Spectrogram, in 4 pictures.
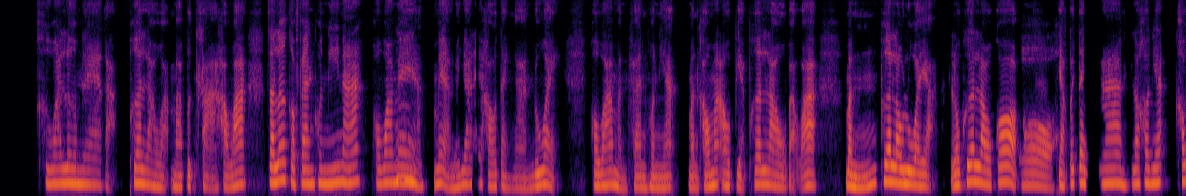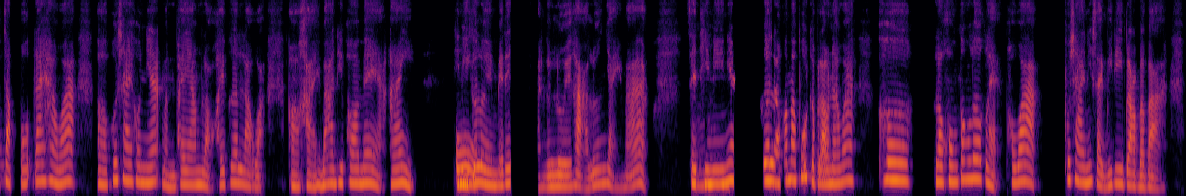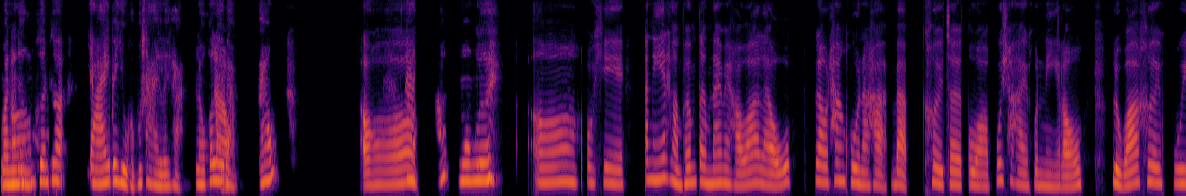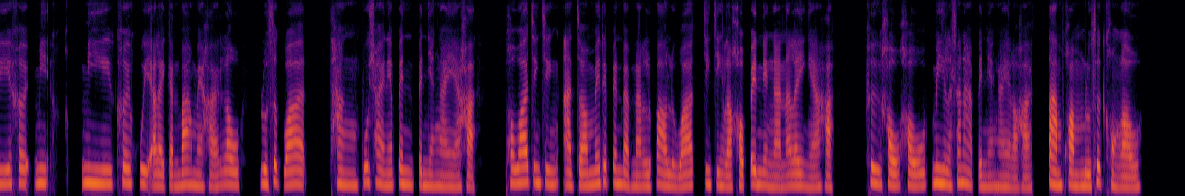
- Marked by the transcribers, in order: unintelligible speech; other background noise
- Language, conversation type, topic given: Thai, advice, เพื่อนสนิทของคุณเปลี่ยนไปอย่างไร และความสัมพันธ์ของคุณกับเขาหรือเธอเปลี่ยนไปอย่างไรบ้าง?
